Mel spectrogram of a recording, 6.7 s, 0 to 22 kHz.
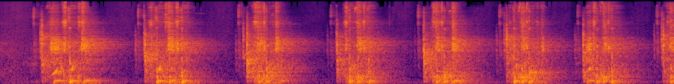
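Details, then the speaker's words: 1970 Yamaha R5 350 two-stroke twin, oil put in the cylinders, owner unsure if rings are stuck: seven even kick-over strokes about one a second, clean churn without catch or scrape; engine turns freely. "Pretty darn smooth."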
